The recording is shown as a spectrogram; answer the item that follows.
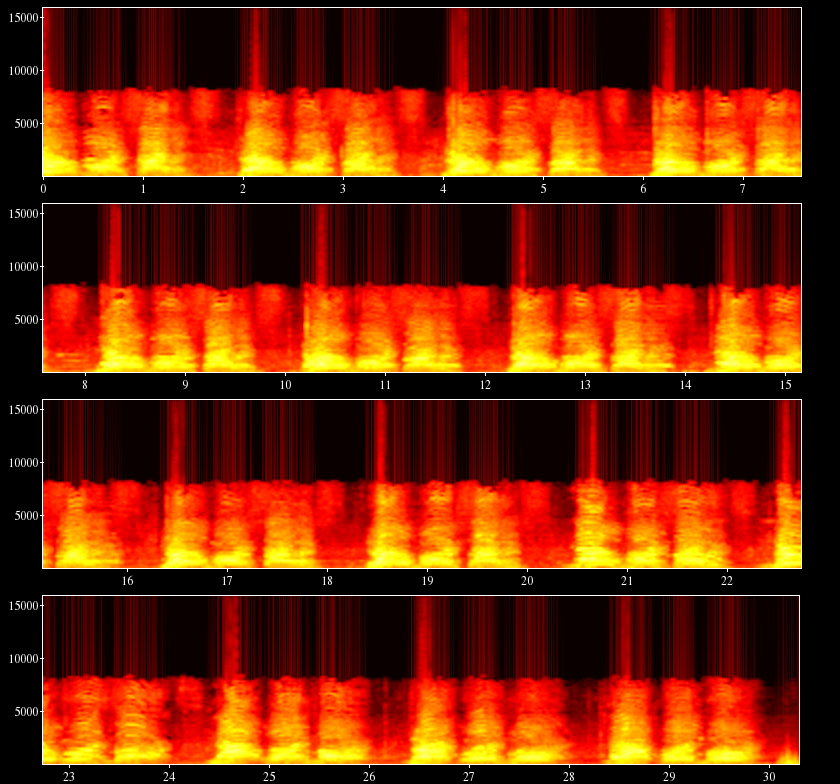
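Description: Protest crowd chanting a short slogan in unison, led by a woman shouting, repeated over and over about every two seconds.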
